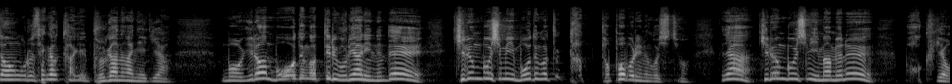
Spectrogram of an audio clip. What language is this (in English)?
Korean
